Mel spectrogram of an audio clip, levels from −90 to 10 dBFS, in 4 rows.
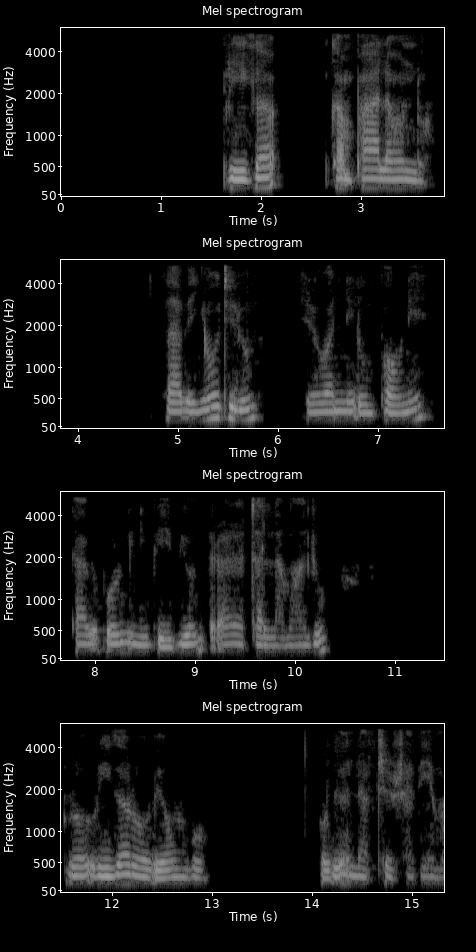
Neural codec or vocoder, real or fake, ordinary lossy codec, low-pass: none; real; MP3, 48 kbps; 5.4 kHz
